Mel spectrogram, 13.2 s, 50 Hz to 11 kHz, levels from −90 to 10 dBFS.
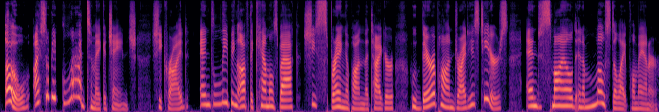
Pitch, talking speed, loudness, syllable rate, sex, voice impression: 220 Hz, 155 wpm, -19 LUFS, 4.0 syllables/s, female, feminine, adult-like, slightly powerful, clear, slightly friendly, slightly intense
